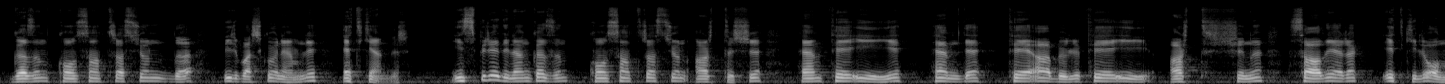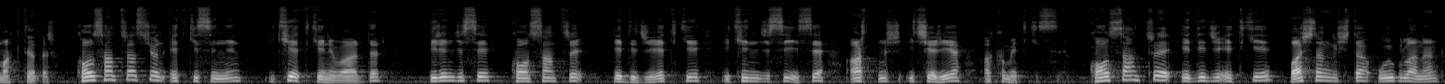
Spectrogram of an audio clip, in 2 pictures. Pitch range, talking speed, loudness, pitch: 130-160 Hz, 90 wpm, -26 LUFS, 150 Hz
